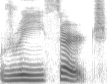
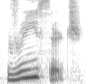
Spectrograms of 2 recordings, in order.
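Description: First: Both syllables get equal stress. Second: The stress is on the first syllable. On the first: The speaker calls it wrong. "我们不能读research，那么它就变成一样的了啊" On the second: The speaker calls it right. "名词呢，读research，那么re 这个时候要长一点"

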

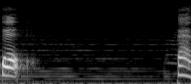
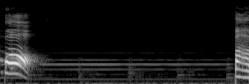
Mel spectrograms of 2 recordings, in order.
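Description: First: It is said softly. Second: It is said loudly.

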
